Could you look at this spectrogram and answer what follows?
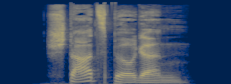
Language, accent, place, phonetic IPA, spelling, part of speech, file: German, Germany, Berlin, [ˈʃtaːt͡sˌbʏʁɡɐn], Staatsbürgern, noun, De-Staatsbürgern.ogg
- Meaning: dative plural of Staatsbürger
